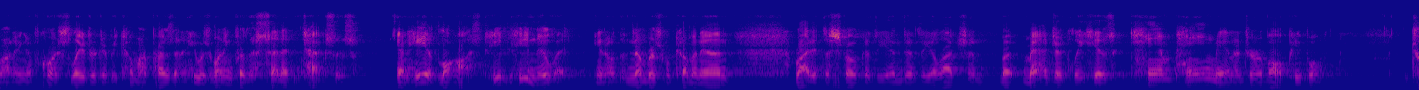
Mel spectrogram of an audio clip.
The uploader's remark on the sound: joins me on this call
